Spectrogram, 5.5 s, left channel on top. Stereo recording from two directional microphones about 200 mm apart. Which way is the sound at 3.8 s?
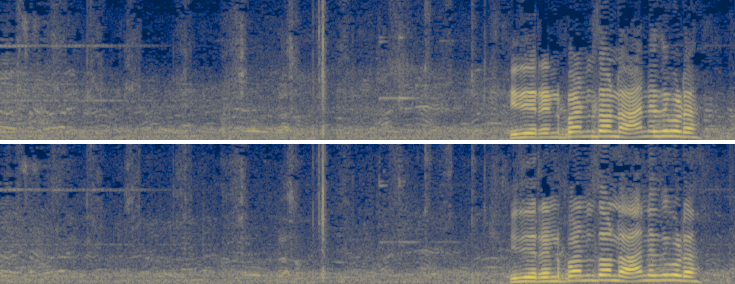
10° right (ahead or behind).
